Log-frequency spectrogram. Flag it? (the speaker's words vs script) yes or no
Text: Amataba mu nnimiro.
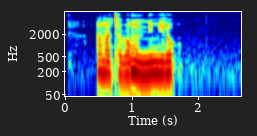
no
